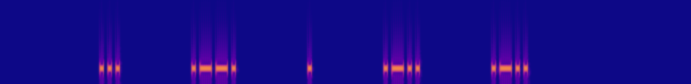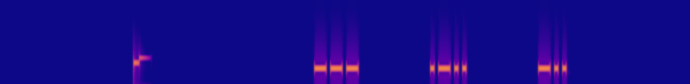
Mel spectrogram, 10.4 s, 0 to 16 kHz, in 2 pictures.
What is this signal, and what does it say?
Morse code, heard as a keyed tone, about 41 wpm, spaced as for 14 wpm, 700 Hz. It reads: SPELL OLD
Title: 6x Character Spacing - Top 500 Words - 40wpm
